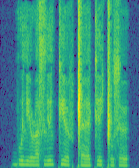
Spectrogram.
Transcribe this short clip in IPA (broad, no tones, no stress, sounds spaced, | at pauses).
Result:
b u lʲ ø ɹ ɐ s lʲ u lʲ kʲ ø f ǁ ɛː kʲ ə j ǁ u s ø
